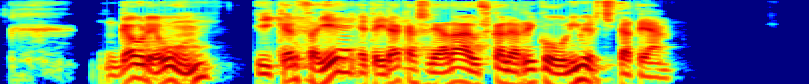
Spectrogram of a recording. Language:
Basque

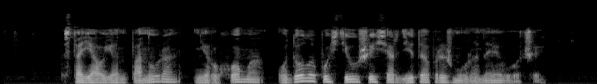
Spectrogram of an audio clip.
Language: Belarusian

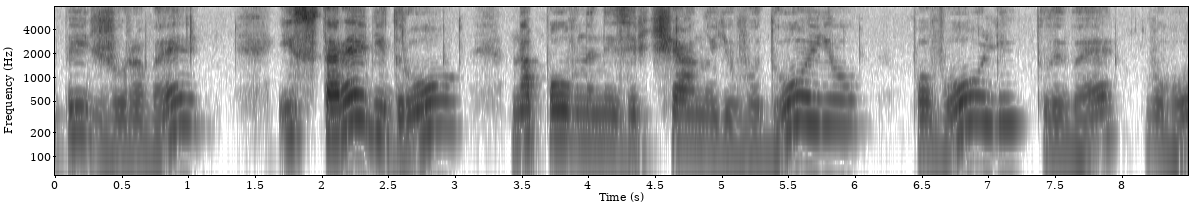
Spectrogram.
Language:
Ukrainian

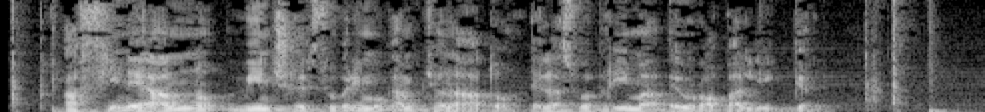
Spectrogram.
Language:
Italian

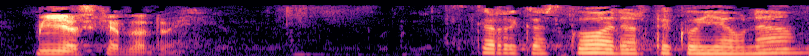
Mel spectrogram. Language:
Basque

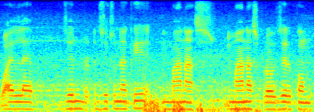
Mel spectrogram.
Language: Bodo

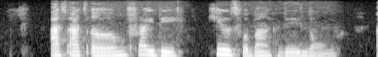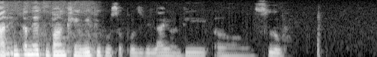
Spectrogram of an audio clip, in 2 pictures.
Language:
Nigerian Pidgin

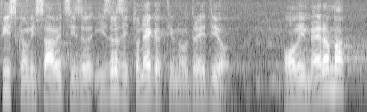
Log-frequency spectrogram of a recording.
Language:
Serbian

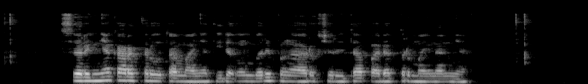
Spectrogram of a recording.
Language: Indonesian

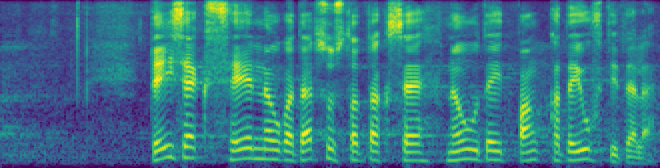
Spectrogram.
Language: Estonian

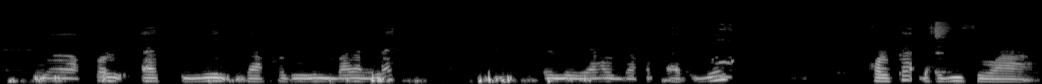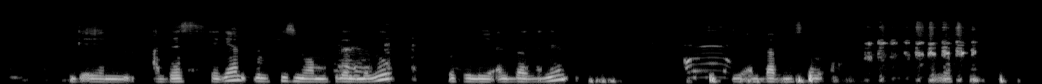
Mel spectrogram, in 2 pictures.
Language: Somali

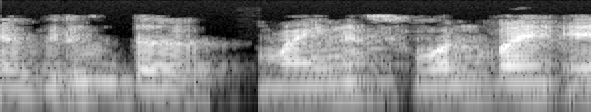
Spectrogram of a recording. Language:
Marathi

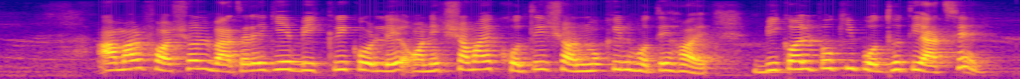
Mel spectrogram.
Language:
Bangla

